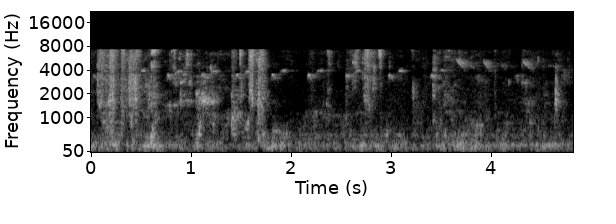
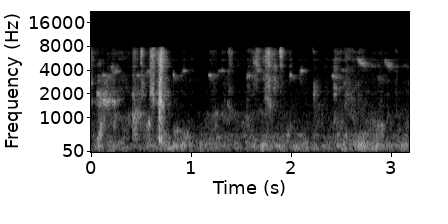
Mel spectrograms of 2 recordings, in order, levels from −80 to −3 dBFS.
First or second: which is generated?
second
